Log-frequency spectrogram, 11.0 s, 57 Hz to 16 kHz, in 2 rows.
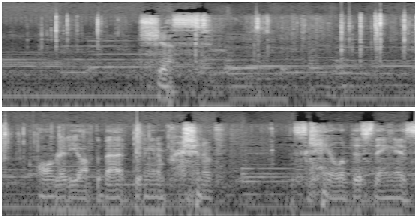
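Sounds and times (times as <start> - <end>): plastic bricks clicking and clattering: 0.4 - 1.6, 3.3 - 6.4
person speaking: 1.8 - 8.6, 9.3 - 11.0.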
